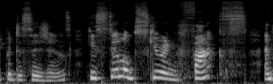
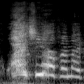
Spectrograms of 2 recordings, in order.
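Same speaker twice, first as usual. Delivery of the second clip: loud, much higher retold yell; dad shouting; 10 semitones higher, 8 dB louder, faster than usual. Dad shouting at his son about the knife, loud high yell. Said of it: "he's, like, shouting at him".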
